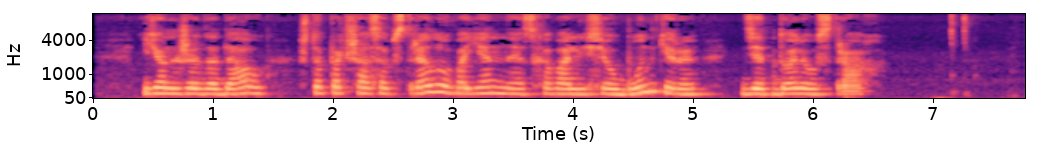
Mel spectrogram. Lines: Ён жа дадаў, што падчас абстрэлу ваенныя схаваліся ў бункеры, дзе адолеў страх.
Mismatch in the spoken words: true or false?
false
